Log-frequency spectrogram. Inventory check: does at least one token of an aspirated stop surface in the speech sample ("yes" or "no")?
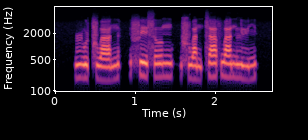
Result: no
